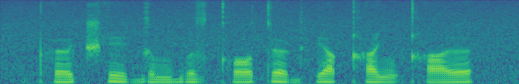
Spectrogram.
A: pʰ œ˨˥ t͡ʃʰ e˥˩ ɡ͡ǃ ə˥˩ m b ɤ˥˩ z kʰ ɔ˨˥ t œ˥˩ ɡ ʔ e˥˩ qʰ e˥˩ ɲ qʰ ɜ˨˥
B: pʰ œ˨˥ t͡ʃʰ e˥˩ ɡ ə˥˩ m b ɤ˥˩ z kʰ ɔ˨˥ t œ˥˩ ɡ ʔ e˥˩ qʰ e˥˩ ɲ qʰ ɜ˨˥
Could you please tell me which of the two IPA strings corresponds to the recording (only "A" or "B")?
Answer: B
